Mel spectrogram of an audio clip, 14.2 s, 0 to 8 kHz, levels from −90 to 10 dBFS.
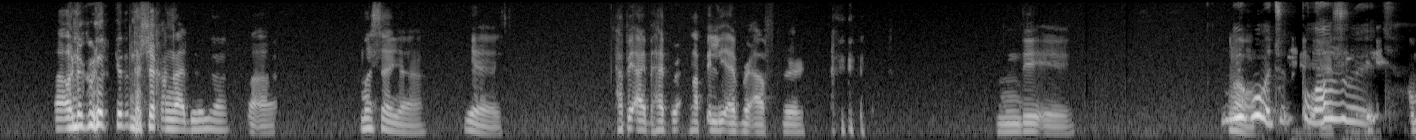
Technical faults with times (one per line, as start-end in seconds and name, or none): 12.54-12.63 speech suppressed in double talk
12.77-12.82 echo leak
12.89-14.16 speech suppressed in double talk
